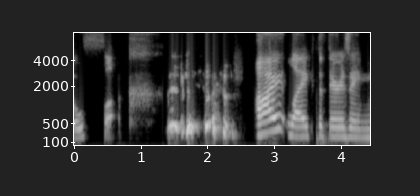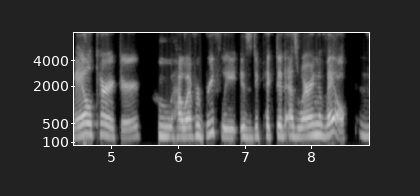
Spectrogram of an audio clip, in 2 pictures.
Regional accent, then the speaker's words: New Mexico, United States; also born or lived in Louisiana; I was born in Louisiana, but I moved to New Mexico when I was 5.

